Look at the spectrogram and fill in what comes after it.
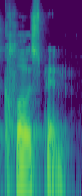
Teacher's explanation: So you don't have to say the TH as a the sound. It's just clothespin.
